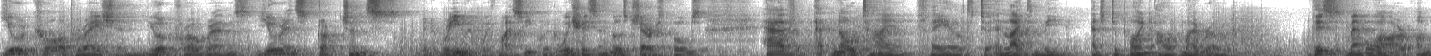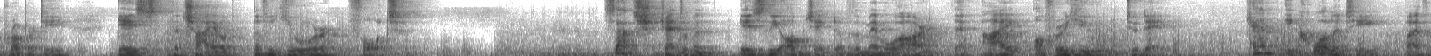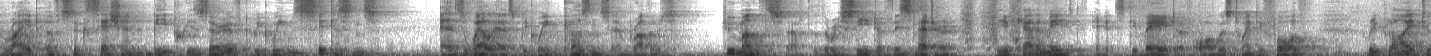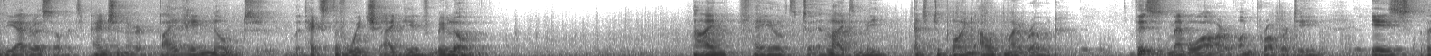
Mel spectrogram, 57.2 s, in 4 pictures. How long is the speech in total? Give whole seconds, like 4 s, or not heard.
53 s.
